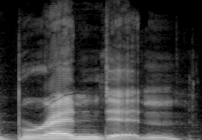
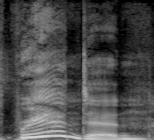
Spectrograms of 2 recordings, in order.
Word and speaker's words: Brandon: No, but also because like something about Sklenar lends itself to Brendan. Phonetically, I completely. Because there's an extra E. It's Brandon.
